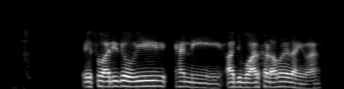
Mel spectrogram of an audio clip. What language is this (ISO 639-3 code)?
pan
